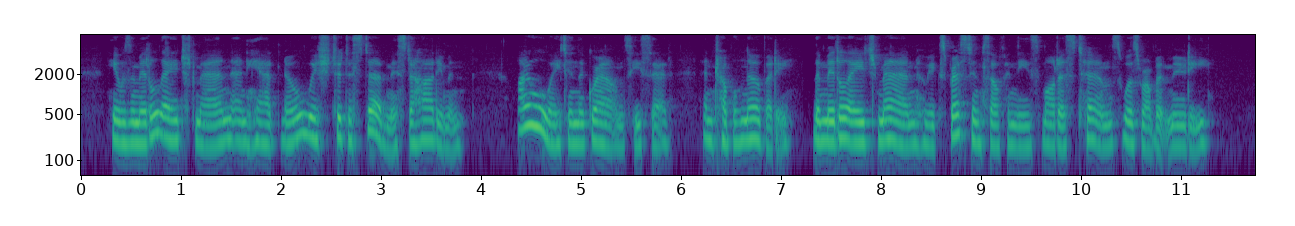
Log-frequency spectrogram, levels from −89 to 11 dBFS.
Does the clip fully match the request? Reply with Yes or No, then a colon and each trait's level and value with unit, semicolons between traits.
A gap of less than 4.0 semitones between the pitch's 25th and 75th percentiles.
Yes: average, 2.8 semitones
